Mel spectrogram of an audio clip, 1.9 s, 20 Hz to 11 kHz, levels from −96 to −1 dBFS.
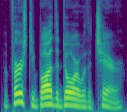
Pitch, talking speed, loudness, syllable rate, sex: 150 Hz, 280 wpm, -17 LUFS, 5.6 syllables/s, male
